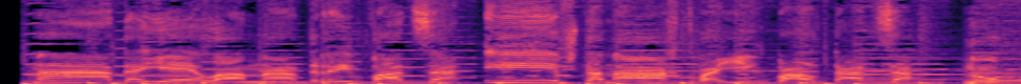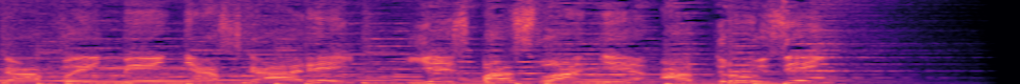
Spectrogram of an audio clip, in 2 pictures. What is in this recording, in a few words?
SMS song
